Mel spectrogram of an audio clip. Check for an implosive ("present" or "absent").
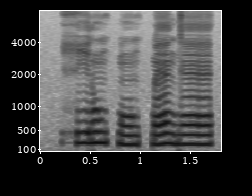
absent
